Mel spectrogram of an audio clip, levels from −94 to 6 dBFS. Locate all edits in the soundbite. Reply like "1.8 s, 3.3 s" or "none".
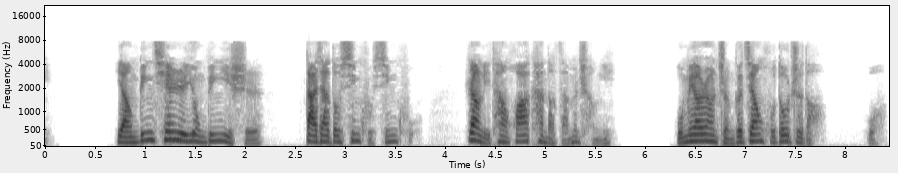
none

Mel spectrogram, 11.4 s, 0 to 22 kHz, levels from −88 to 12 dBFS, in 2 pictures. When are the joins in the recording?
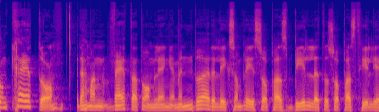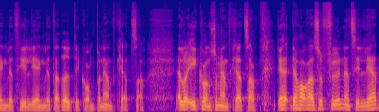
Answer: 1.3 s, 2.9 s, 5.9 s, 6.6 s

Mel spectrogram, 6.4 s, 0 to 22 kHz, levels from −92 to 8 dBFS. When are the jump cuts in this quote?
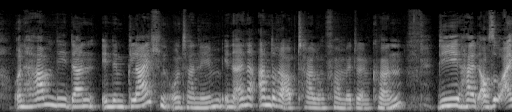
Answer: none

